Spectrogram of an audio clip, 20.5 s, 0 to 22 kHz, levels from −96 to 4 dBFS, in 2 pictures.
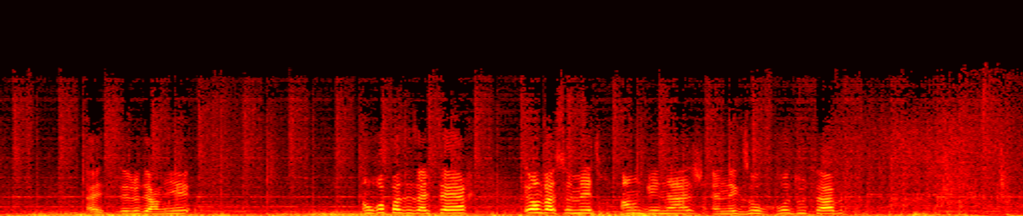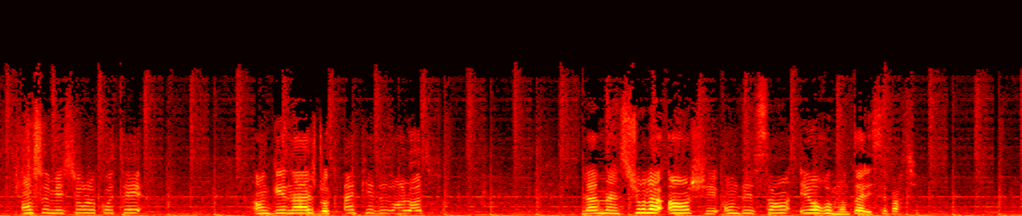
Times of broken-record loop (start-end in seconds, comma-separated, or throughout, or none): none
